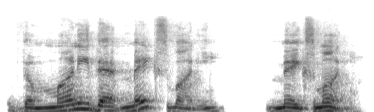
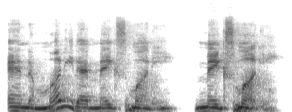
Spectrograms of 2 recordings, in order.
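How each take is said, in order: First: It is said more slowly. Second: It is said at a normal pace.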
